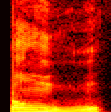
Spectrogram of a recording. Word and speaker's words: 声母: 성모와 운모, 중국어로 읽으면요. 성무, 성무, 그 다음에요. 윈무, 윈무 이렇게 발음을 합니다.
